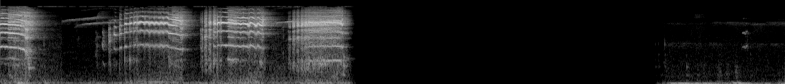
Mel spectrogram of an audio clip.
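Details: Agile spider monkeys in the treetops give four loud, quivering, high screeches in quick succession, followed by a long silence and faint calls at the very end.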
